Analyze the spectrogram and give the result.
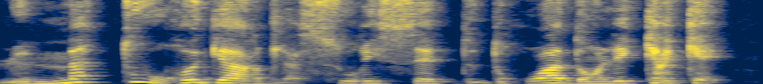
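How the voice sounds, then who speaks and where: A woman storyteller reading a scripted tale aloud in a lively, expressive way. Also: medium pitch, takes it slowly.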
